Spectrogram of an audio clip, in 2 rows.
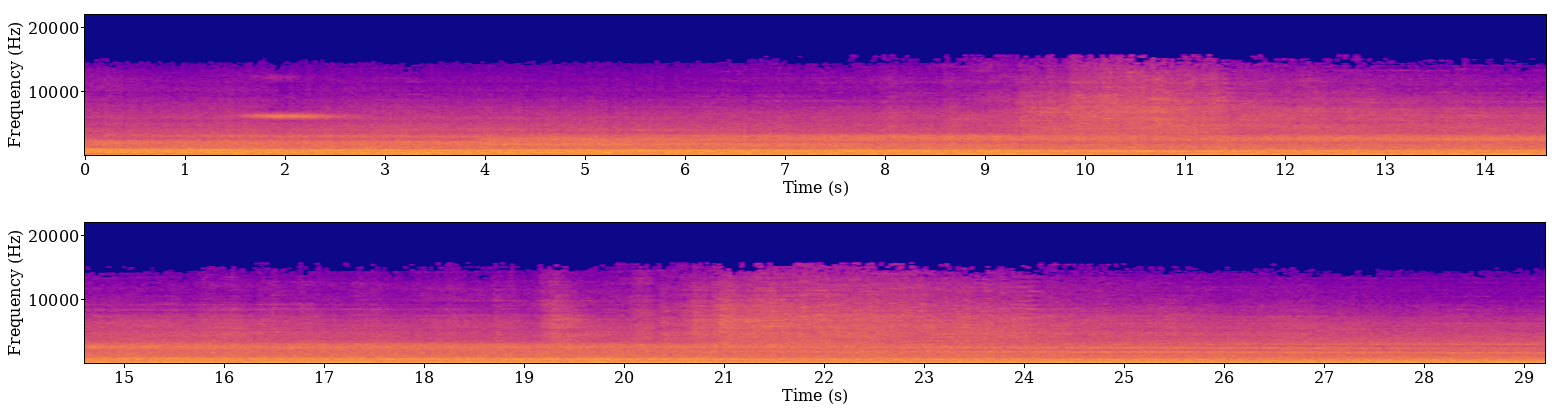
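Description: E7-series Shinkansen train at the platform, its motor whine falling slowly in pitch over steady running noise, as a train does when braking to a stop. There are two short hisses about ten and twenty seconds in.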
